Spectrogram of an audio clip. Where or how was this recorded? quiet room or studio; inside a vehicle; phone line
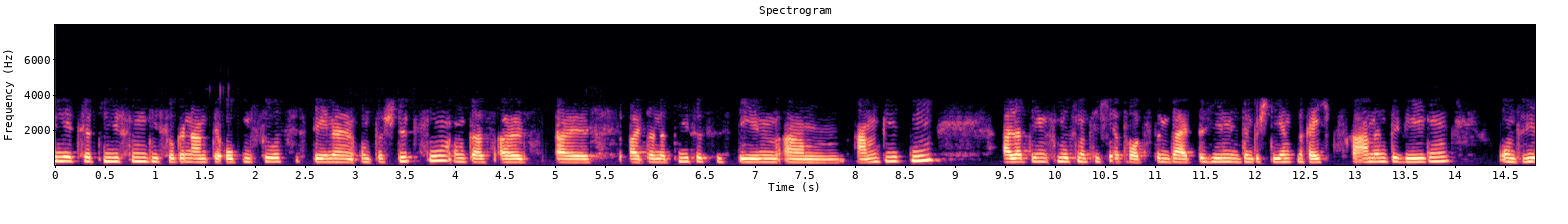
phone line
